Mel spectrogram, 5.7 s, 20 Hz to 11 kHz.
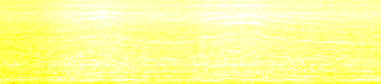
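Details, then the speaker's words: Engine-replacement 2008 Chevy HHR (2.4 Ecotec block with 2.2 head replacing blown 2.2): after reconnecting the power-brake vacuum line that caused an earlier whistle, engine revs through light blips and settles to a steady, even idle with no whistle; running healthy. "Let it idle. I haven't pressed the gas one time. Okay. Sounds good."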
